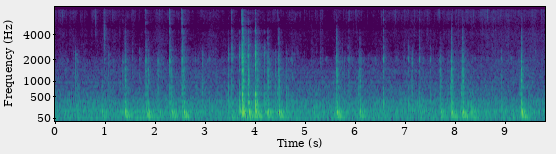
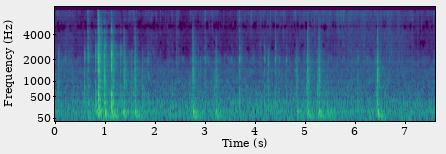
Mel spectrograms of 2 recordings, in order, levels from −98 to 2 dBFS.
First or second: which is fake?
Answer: second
